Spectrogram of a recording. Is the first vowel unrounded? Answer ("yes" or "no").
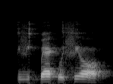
no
